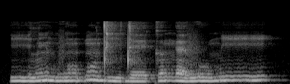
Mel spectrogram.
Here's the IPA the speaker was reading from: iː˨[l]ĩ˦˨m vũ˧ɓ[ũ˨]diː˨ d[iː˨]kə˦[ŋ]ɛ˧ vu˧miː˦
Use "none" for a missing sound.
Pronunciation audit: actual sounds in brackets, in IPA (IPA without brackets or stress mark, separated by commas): l, ũ˦, eː˨, ŋ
